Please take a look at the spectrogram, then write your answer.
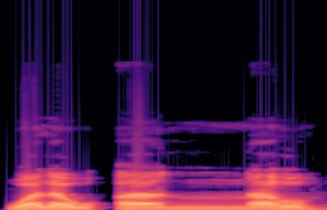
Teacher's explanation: وَلَوْ أَنَّهُمْ واو زبر و لام واو زبر لو ولو انہم نون مشدد ہے، غنہ کریں گے، آواز ناک میں چھپائیں گے، ہا کو میم کے ساتھ ملانا ہے۔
